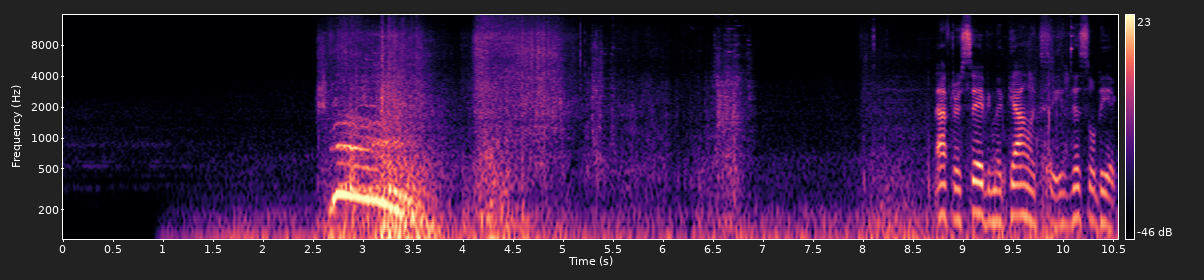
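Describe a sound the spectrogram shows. Loud video game fighting sounds and music play with thumps and whooshes.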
